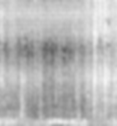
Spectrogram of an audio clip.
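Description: Pigeons coo inside a pigeon house where birds sit on eggs beside their chicks, giving rounded, close, repeated calls in a short continuous burst with no talking.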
